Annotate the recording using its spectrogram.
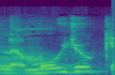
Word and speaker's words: Namuju: YouTube o el canal de Namuyu que eh, se escribe N-A-M-U-J-U.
